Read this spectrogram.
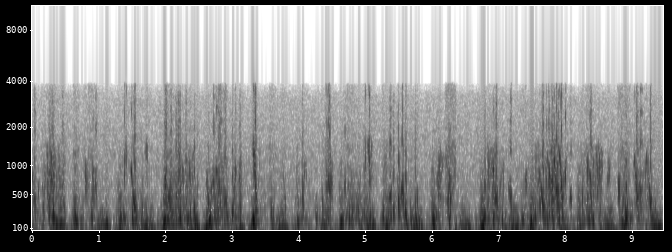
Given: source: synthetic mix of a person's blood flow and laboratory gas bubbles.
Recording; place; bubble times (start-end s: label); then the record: Doppler ultrasound of blood flow; precordium
0.00-0.51 s: bubbles
0.60-0.71 s: bubbles
0.77-0.98 s: bubbles
1.32-1.81 s: bubbles
1.97-2.52 s: bubbles
2.59-3.17 s: bubbles
3.29-3.42 s: bubbles
3.56-3.67 s: bubbles
3.73-3.81 s: bubbles
4.02-4.15 s: bubbles
4.34-4.55 s: bubbles
4.67-5.12 s: bubbles
5.24-5.82 s: bubbles
6.05-6.37 s: bubbles
6.75-7.10 s: bubbles
7.14-7.22 s: bubbles
7.33-8.11 s: bubbles
8.23-8.57 s: bubbles
8.62-8.71 s: bubbles
8.77-9.37 s: bubbles
From the record:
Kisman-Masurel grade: 242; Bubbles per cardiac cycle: several, 3 to 8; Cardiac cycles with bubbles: 100%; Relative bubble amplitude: moderate (0.250 to 0.450); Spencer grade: 3 (all of the cardiac periods contain showers or single bubble signals, but not dominating or overriding the cardiac motion signals); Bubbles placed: anywhere in the cardiac cycle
